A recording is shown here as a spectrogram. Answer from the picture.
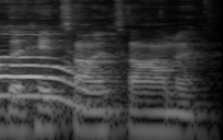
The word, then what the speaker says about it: Hittite: And I watched a short YouTube video of the guy going, Hittite. It's like 15 seconds, Hittite, three times.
